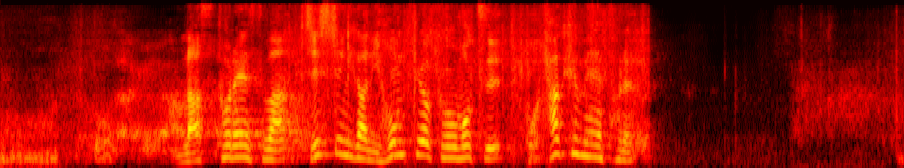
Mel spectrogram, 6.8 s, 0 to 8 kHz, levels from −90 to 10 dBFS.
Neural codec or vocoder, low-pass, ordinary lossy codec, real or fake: codec, 16 kHz, 2 kbps, X-Codec, WavLM features, trained on Multilingual LibriSpeech; 7.2 kHz; none; fake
